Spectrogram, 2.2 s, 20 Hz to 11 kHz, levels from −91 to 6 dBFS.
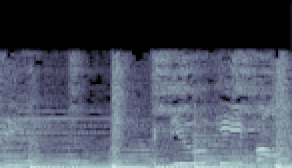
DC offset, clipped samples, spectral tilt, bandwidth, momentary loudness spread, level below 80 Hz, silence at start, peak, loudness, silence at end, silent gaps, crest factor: under 0.1%; under 0.1%; -5.5 dB/octave; 8 kHz; 3 LU; -22 dBFS; 0 s; -2 dBFS; -16 LUFS; 0 s; none; 14 dB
